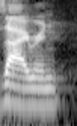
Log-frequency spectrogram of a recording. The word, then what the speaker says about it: Zirin: I got to tell you, first, my my last name is pronounced Zirin, not Zirin. – It's like a, the same thing. – Thank you so much. I appreciate that. It's pronounced Zirin. It's my brother, ladies and gentlemen. – It's spelled Z-I-R-I-N.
